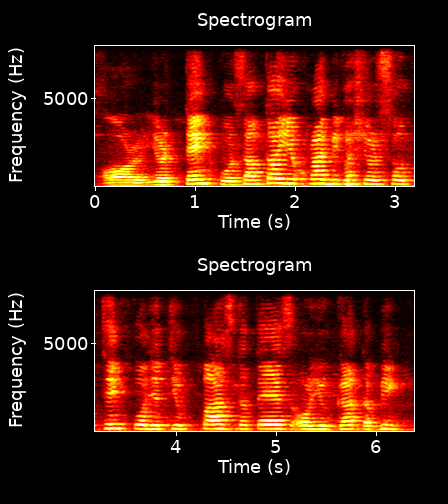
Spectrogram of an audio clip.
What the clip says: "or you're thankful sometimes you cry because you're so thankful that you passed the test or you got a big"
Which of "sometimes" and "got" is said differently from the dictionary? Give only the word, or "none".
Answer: sometimes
